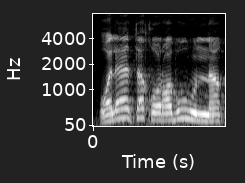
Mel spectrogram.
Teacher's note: ہے پیچھے پیش ہے تو واو کو بھی لمبا کریں گے، ہن یہاں پر نون مشدد ہے، نون مشدد کے اوپر غنہ ہوگا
